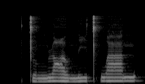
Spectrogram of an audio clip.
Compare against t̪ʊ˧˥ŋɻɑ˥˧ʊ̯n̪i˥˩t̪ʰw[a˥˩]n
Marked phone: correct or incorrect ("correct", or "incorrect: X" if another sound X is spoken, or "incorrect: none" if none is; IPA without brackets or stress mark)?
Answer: incorrect: a˥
